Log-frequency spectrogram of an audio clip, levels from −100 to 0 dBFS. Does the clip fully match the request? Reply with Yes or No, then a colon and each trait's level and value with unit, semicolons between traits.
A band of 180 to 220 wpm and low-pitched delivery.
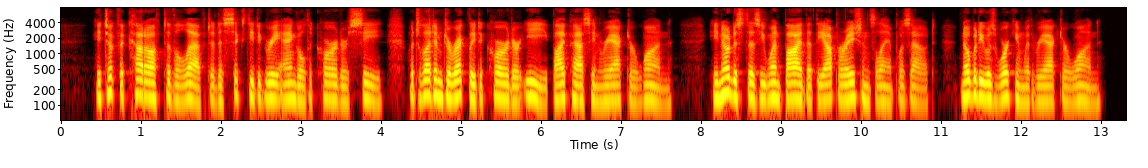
Yes: average, 200 wpm; low, 130 Hz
